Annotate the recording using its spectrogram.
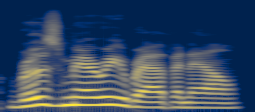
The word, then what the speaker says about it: Rosemary Ravinal: So, Rosemary Ravinal.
